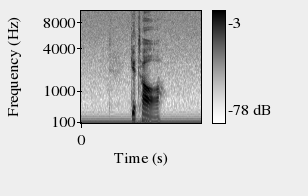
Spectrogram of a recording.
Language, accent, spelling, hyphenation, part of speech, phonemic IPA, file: English, UK, guitar, gui‧tar, noun / verb, /ɡɪˈtɑː/, En-uk-guitar.ogg
- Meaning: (noun) A stringed musical instrument, of European origin, usually with a fretted fingerboard and six strings, played with the fingers or a plectrum (guitar pick)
